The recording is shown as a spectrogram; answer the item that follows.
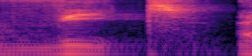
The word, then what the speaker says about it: Vite: And we'll get into this in a little bit, but I think it's called Vite, I think is actually how that thing is pronounced, believe it or not.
